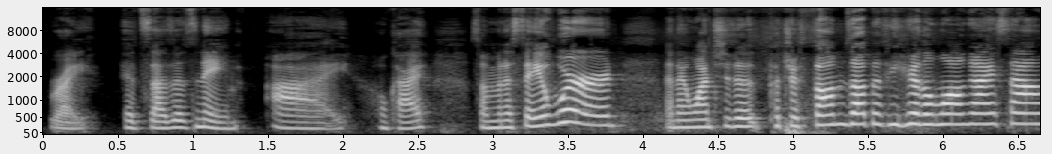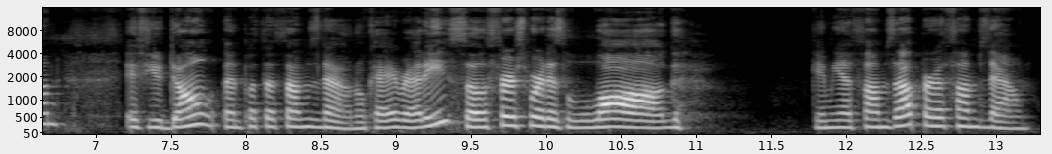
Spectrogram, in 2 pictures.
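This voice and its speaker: A woman teaching a phonics lesson to young children, sounding out words slowly and checking in with "okay?". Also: mid-range voice, bright, forceful tone. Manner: slow, clearly sounding out words and letters; asks frequent "okay?" check-ins.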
